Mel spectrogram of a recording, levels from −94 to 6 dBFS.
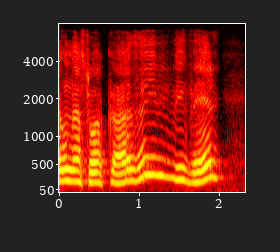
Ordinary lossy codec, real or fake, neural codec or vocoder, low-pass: none; fake; vocoder, 44.1 kHz, 128 mel bands, Pupu-Vocoder; 7.2 kHz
